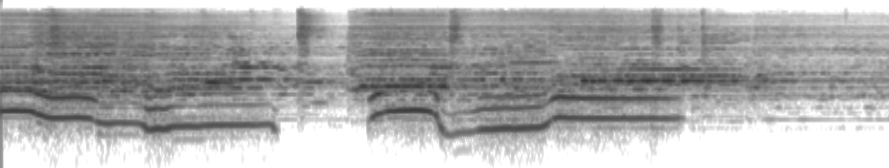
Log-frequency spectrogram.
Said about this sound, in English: I mean, dogs of society howl. That fucking dog that comes around and howls at me is really gotten on my nerves.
